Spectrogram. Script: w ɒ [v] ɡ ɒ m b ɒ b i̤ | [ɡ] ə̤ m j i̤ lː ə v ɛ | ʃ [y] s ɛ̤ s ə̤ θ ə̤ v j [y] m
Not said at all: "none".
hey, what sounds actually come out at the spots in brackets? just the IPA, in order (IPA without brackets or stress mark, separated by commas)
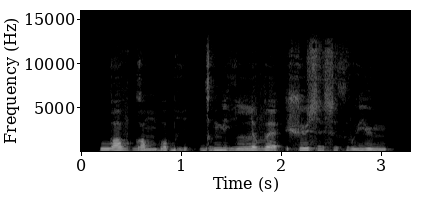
v, ɡ, y, y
